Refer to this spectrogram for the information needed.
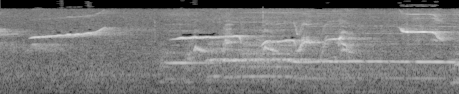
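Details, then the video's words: Wild Oriental magpie-robin song in nature: a rising whistle, then warbled phrases over a long steady lower tone, ending with another high whistled note. "Chic Chòe than hót ngoài thiên nhiên"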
